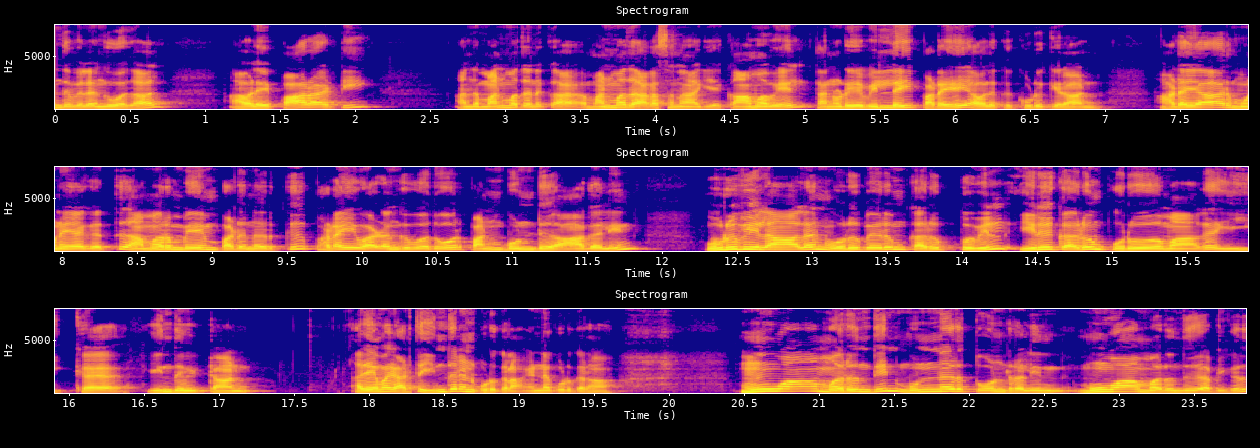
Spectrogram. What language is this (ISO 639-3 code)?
tam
